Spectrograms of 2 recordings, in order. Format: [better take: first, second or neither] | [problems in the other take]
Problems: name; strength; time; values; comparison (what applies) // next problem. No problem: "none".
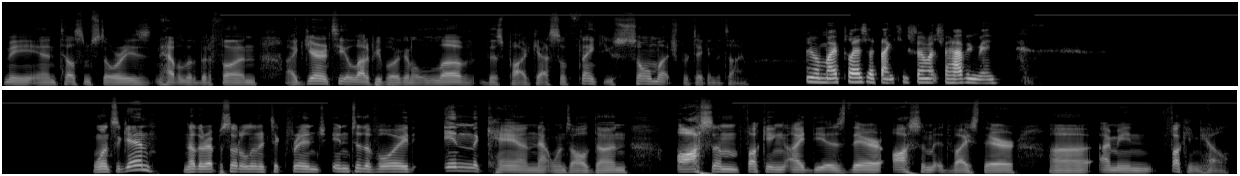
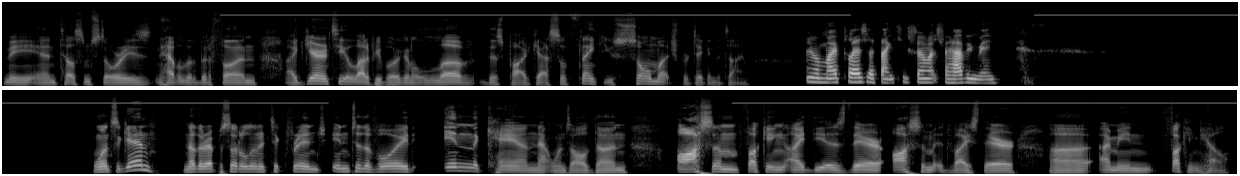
first | high-pitched whine; loud; from 2 to 8.5 s, from 10 to 16 s and from 20 s on; 11.5 kHz, 7 dB below the speech; faint in the first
